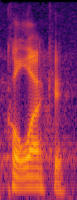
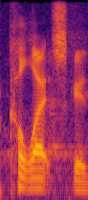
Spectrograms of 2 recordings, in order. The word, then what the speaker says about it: Kalecki: economist from Poland called Mikhail Kalecki, or Kalecki, depending on how you want to pronounce it.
